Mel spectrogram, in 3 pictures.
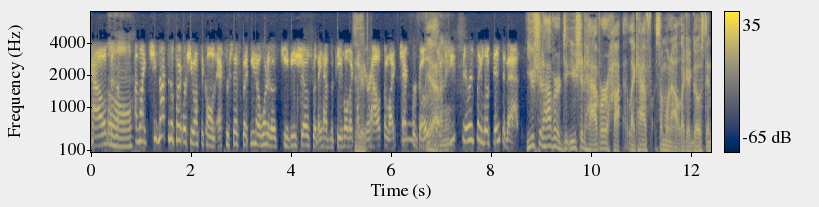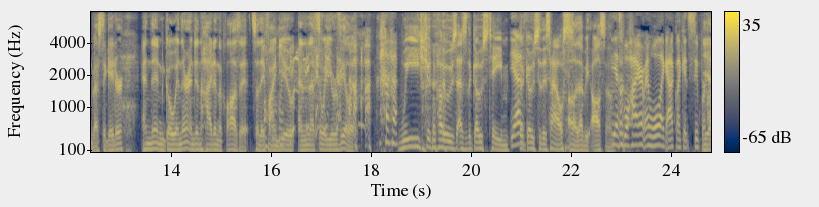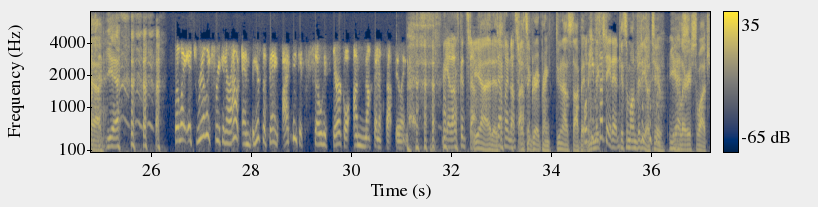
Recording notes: The woman on the phone.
